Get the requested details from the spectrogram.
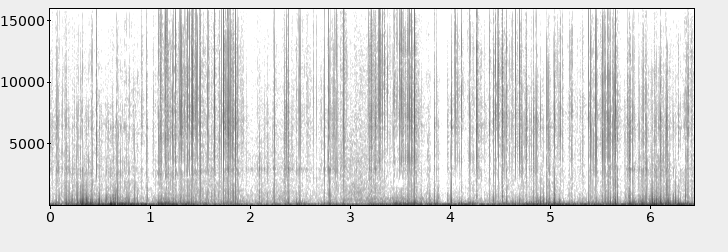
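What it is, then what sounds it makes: Wax-filled glass candle jar. Long nails tap and scratch the sides of a medium etched glass jar filled with solid wax. The result is a quiet, continuous run of soft scratching and brushing textures, with dull low thumps from the taps underneath, quick bright rasps that die away at once, and no ring from the glass.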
